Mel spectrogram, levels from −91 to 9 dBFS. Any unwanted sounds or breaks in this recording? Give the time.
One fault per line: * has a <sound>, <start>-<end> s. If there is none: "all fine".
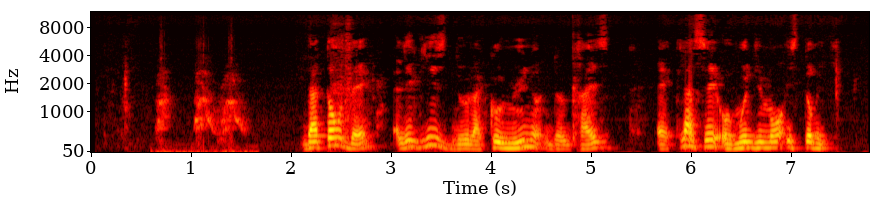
* has a bark, 0.6-1.7 s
